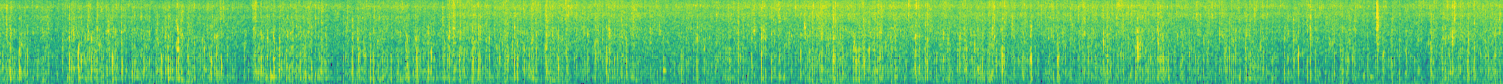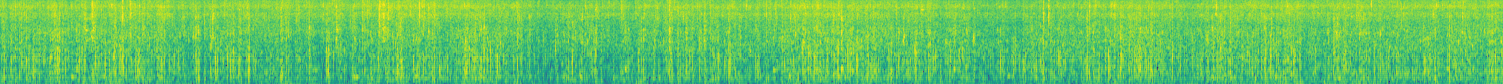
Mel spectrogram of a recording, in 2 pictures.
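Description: Steady rain falling on leaves, plant pots and wet paving, heard as an even hiss with many small drop hits.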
